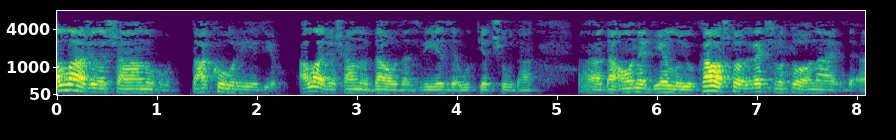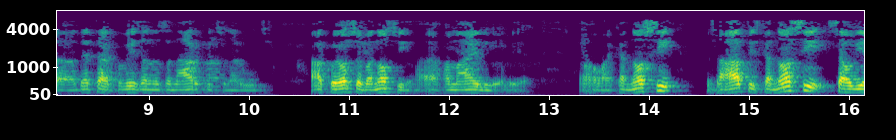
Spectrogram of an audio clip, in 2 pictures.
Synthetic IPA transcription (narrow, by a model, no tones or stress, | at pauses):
alˠːaːhd͡ʒeleʃaːnuɦut̪akoːuɾeːd̪io̞ | a̰lːaːhd͡ʒeleʃaːnuhud̪aod̪azʋjeːzd̪eut̪jet͡ʃuːd̪a | d̪aʔo̞ne̞d̪jelujuːkao̞ʃt̪o̞ɾek̪lismot̪oːonaːjd̪e̞t̪aːlpoʋe̞ːzanozanaːɾoknit̪sunaɾuːt̪si̥ | a̰kojeo̞so̞bano̞siːhamajlio̰lḭ | o̰ʋa̰ːjkad̪no̞siː | zaːpiskad̪no̞siːsaobj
